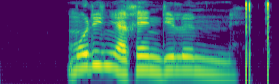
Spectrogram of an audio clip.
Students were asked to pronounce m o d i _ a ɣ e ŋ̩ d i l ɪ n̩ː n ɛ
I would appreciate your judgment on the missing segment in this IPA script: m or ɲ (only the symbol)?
ɲ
